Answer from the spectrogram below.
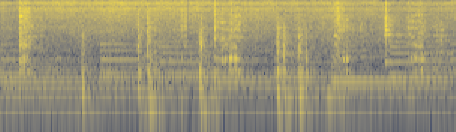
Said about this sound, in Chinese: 接着把刚才切好的蒜苗放入锅中，再快速的翻炒，将蒜苗炒至断生。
